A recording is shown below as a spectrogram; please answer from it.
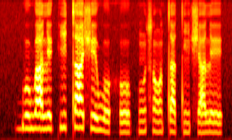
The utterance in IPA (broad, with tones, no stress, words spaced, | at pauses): bo˦wa˦le˦ki˦ ta˦ʃe˧ wo˨ ho˨ kũ˨˦sɔ̃˧ta˧ tĩ˨ʃa˨˦le˧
